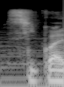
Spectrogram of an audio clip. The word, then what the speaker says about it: SQL: lat siedemdziesiątych ukazał się SQL czy też sequel jak niektórzy wymawiają jego nazwę język służący do projektowania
